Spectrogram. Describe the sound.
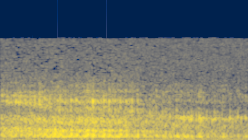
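A car drives up to a gate in a radio drama, heard as a steady engine rumble and road noise that holds level from start to finish, with no voices over it.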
